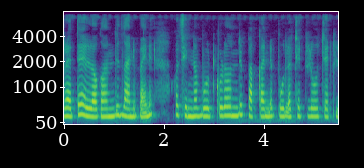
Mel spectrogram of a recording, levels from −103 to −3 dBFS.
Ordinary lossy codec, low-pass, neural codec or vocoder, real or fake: none; 7.2 kHz; none; real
